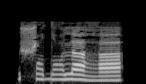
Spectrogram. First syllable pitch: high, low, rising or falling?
high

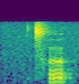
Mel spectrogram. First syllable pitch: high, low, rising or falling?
high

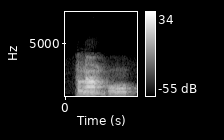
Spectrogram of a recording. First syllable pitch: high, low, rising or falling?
low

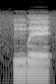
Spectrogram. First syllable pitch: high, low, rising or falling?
low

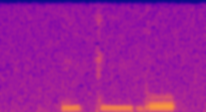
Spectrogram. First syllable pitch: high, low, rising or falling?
rising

